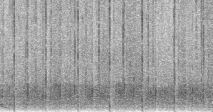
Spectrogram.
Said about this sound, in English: Uh, can you all just clap it up for the people that organized and put this together? This is one of the best conferences and nicest that I've been to.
